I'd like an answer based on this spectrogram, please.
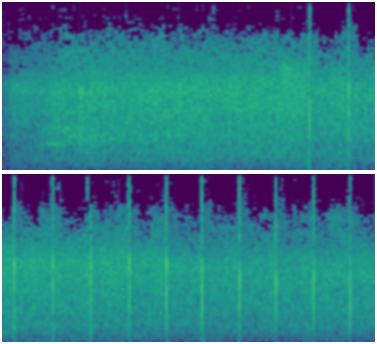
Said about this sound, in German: und ich glaube, da dürfen wir ruhig mal klatschen.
